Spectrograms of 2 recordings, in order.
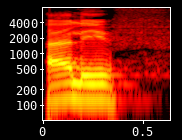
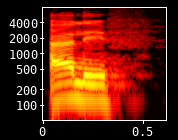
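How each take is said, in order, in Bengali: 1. শব্দটি তাড়াতাড়ি ও ছোট করে বলা হয়। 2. শব্দটি তাড়াতাড়ি ও ছোট করে বলা হয়।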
